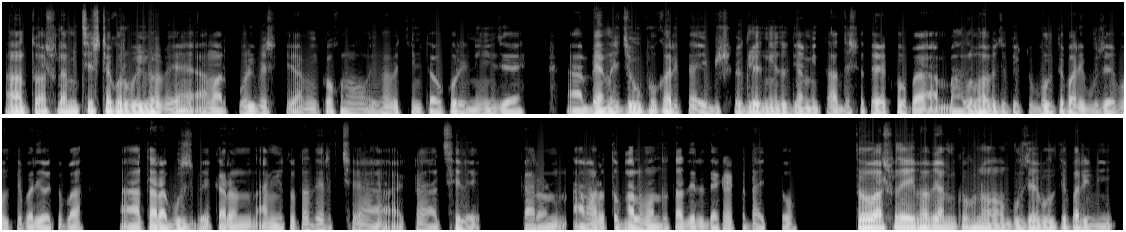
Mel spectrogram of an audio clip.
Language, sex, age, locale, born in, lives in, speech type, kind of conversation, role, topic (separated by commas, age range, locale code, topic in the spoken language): Bengali, male, 20-24, bn-BD, Bangladesh, Bangladesh, conversation, advice, user, বাড়িতে ব্যায়াম করার সময় পরিবেশ ঠিক না থাকলে ফোকাস ধরে রাখার জন্য আমি কী করতে পারি?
